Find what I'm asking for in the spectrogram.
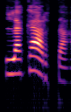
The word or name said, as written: la carta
